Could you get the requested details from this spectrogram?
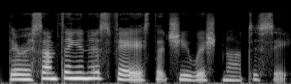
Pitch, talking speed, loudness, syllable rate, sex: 230 Hz, 270 wpm, -16 LUFS, 5.8 syllables/s, female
